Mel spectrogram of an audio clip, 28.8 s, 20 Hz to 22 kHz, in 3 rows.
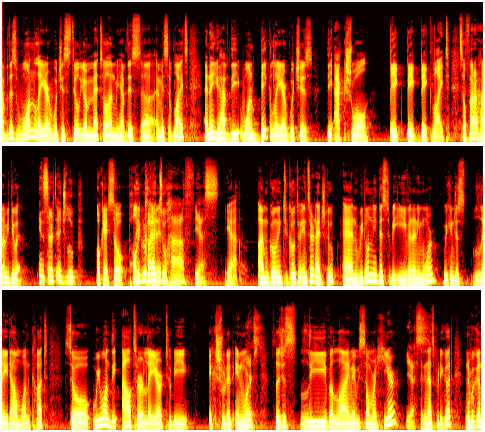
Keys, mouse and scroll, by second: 3.3 middle click, 3.8 scroll down 1, 4.1 middle click, 9.2 right click, 9.7 right click, 11.9 click, 12.4 right click, 12.5 right click, 15.6 click, 17.2 click, 19.0-20.2 typing, 19.2 right click, 19.5 right click, 20.4 right click, 21.0 right click, 21.1 right click, 24.6 right click, 24.7 right click, 27.3 click, 27.9 s, 28.1 right click.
